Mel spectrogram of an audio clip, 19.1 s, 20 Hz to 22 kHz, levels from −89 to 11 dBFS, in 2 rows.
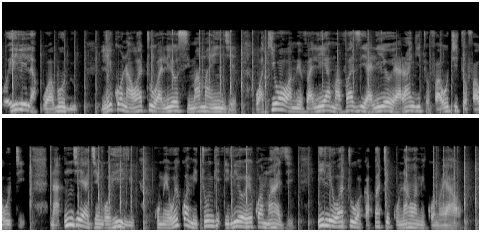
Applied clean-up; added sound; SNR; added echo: none; Computer keyboard; 14 dB; none.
